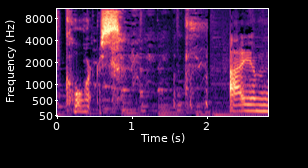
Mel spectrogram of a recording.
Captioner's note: laughs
